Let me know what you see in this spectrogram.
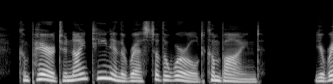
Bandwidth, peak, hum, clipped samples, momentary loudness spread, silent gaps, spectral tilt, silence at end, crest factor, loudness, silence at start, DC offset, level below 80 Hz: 8 kHz; 0 dBFS; none; under 0.1%; 10 LU; 2.71-3.09 s; -7.5 dB/octave; 0 s; 16 dB; -15 LUFS; 0.2 s; under 0.1%; -54 dBFS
